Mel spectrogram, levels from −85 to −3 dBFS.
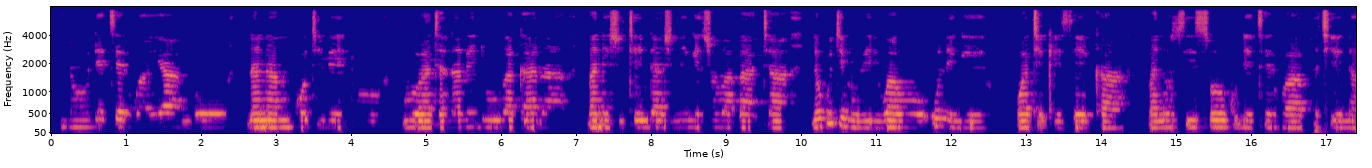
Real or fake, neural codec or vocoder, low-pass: real; none; 7.2 kHz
